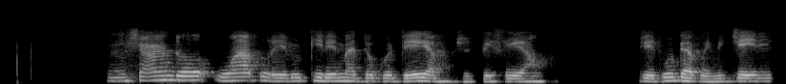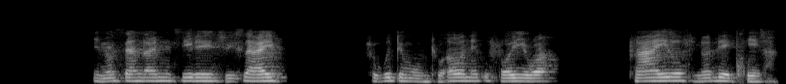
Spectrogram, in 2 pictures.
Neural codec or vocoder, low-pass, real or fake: codec, 16 kHz, 1.1 kbps, Voila-Tokenizer; 5.4 kHz; fake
